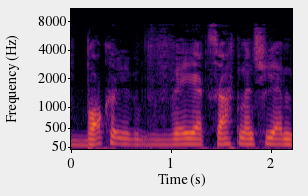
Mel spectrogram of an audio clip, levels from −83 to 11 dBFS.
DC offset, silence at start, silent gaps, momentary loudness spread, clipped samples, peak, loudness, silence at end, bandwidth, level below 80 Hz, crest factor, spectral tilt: under 0.1%; 0 s; none; 7 LU; under 0.1%; -10 dBFS; -29 LUFS; 0 s; 8 kHz; -54 dBFS; 18 dB; -6.5 dB/octave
